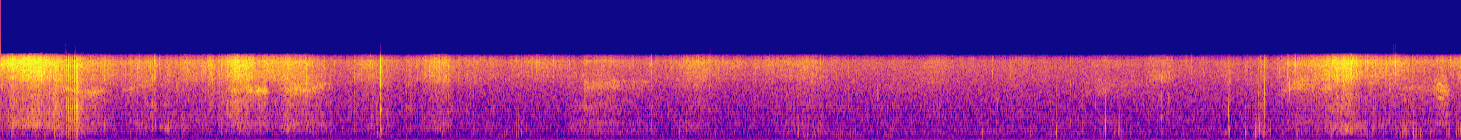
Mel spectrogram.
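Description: A horse snorts and breathes heavily close by.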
